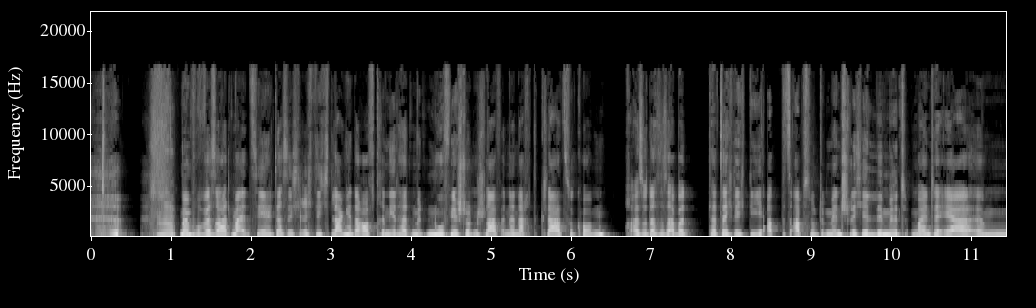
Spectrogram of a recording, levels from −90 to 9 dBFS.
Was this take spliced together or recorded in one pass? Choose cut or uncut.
cut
